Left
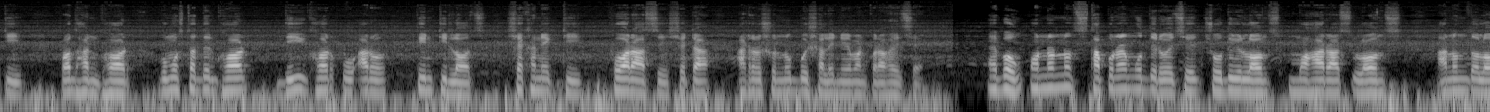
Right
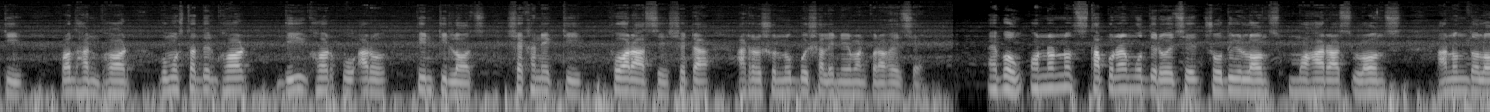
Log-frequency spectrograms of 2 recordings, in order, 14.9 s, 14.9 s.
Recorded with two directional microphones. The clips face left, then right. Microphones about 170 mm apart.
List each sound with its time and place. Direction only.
0.6 s speech: 10° left (ahead or behind)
